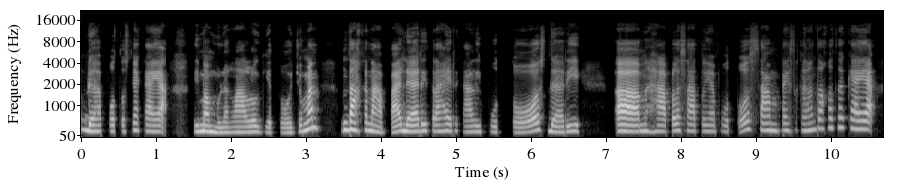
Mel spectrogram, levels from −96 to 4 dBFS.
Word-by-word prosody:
udah 195 -2 +4
putusnya 195 +3 -5
kayak, 190 -3 +1 0.4
5 190 -1 +5
bulan 160 -1 -1
lalu 165 +2 0
gitu 155 -1 -6
cuman, 275 +10 +4 0.2
entah 235 +2 +6
kenapa 190 -6 +1
dari 200 +1 +3
terakhir 200 0 -3
kali 180 -1 -6
putus 175 +3 -4
dari, 185 +1 -2 0.5
mmm, 195 0 +7
H 190 -1 -2
plus 205 +2 -3
1-nya 195 -1 -7
putus 190 +5 -8
sampai 220 -2 -4
sekarang 215 +1 -7
tuh 280 +2 -5
aku 300 - -5
tuh 315 - -2
kayak, 265 -4 +1
195 Hz, 145 wpm, -23 LUFS, 180-215 Hz, 0.5 s, mmm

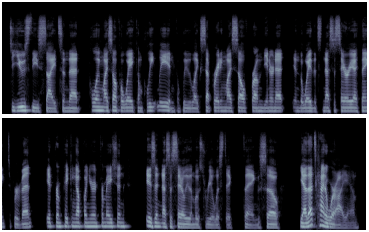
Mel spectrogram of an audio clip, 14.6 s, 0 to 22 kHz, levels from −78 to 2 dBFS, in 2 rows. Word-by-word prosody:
to 130 - -4
use 130 +2 +2
these 115 -5 -2
sites 105 0 +1
and 110 -1 -5
that 105 -1 +4 0.2
pulling 135 -1 -1
myself 125 0 +1
away 120 0 +2
completely 130 +5 -2
and 105 -2 -6
completely, 110 0 -11
like, 105 -1 -5
separating 115 -1 -1
myself 115 0 0
from 115 -1 -3
the 110 - -5
Internet, 115 0 +2 0.2
in 120 -2 -9
the 110 - -7
way 115 0 +3
that's 105 0 -7
necessary, 115 +1 +2
I 115 - +1
think, 120 +2 0
to - - -17
prevent 110 +3 0 0.3
it 135 -2 0
from 135 -1 -2
picking 140 0 -2
up 135 0 +3
on 135 -1 -1
your 135 0 0
information, 135 0 -2 0.4
isn't 140 -4 +4
necessarily 115 -3 +2
the 100 - -4
most 100 0 -8
realistic 100 -2 -6 0.2
thing. 95 -2 -2
So, 105 0 0 0.4
yeah, 125 -2 +8
that's 180 +6 +7
kind 170 -5 +6
of 125 - +2
where 110 -3 0
I 95 -2 -3
am. 90 +1 -18
115 Hz, 195 wpm, -26 LUFS, 105-130 Hz, 0.4 s, yeah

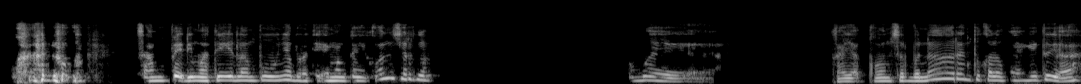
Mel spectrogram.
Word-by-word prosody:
Waduh! - - +4 0.7
Sampai 170 +3 +4
dimatiin 175 +2 +5
lampunya 185 +2 +1
berarti 165 +1 -4
emang 170 0 +4
kayak 170 -2 -2
konser 270 -1 -1
tuh. 205 -2 -3 2.0
Weh. 165 -5 -8 1.2
Kayak 145 +1 -4
konser 155 +2 -2
beneran 240 +9 -1
tuh 210 - -7
kalau 185 -1 -1
kayak 180 -1 -10
gitu 185 - -8
ya. 150 - -2
175 Hz, 100 wpm, -21 LUFS, 165-195 Hz, 2.0 s, dimatiin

